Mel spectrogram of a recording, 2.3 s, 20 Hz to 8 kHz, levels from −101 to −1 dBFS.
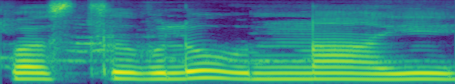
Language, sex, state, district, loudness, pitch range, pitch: Telugu, female, Andhra Pradesh, Annamaya, -13 LUFS, 210-215 Hz, 210 Hz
